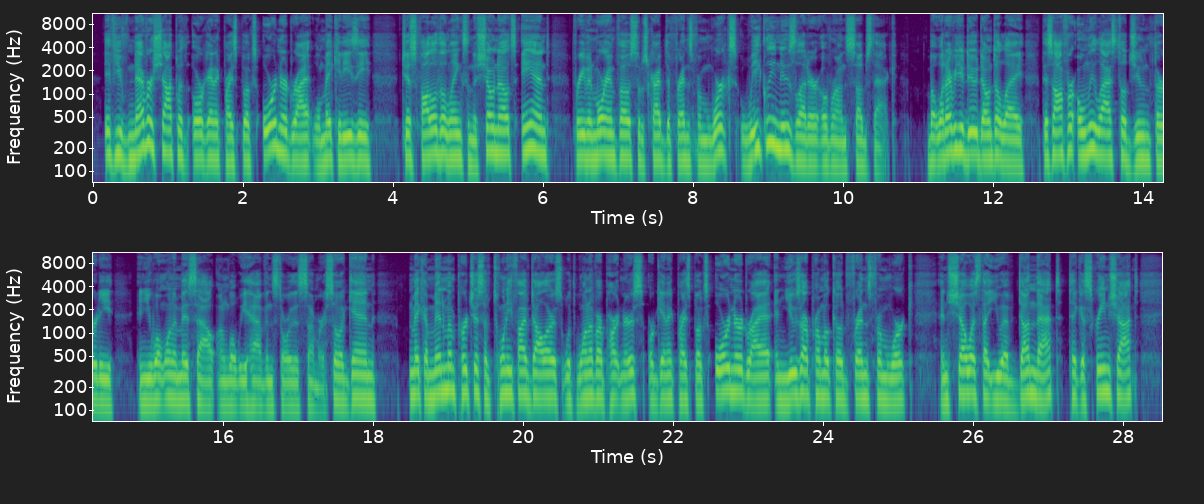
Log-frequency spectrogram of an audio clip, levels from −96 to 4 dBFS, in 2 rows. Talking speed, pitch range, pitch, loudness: 220 wpm, 135-160 Hz, 145 Hz, -19 LUFS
